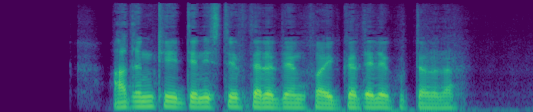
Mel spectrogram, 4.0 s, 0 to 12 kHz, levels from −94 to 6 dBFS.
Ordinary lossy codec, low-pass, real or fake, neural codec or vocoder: MP3, 64 kbps; 10.8 kHz; fake; codec, 16 kHz in and 24 kHz out, 0.4 kbps, LongCat-Audio-Codec, two codebook decoder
